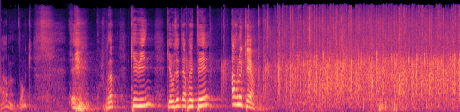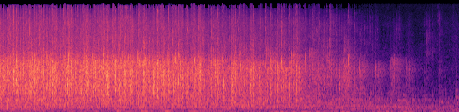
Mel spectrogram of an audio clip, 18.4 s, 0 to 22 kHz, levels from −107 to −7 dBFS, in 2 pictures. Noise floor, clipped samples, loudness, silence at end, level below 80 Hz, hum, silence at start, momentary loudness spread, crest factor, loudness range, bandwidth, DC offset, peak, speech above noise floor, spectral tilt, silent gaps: -56 dBFS; under 0.1%; -25 LUFS; 1.2 s; -50 dBFS; none; 0 s; 18 LU; 22 dB; 13 LU; 19 kHz; under 0.1%; -4 dBFS; 35 dB; -4.5 dB/octave; none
